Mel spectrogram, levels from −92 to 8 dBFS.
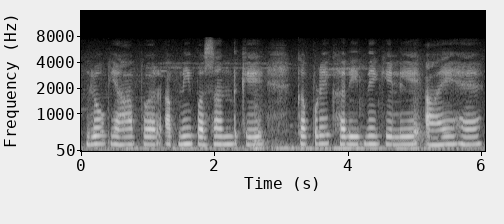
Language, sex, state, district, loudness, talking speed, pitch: Hindi, female, Odisha, Sambalpur, -17 LUFS, 120 wpm, 190 Hz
